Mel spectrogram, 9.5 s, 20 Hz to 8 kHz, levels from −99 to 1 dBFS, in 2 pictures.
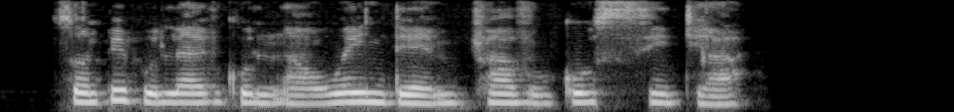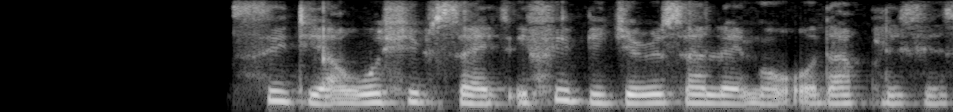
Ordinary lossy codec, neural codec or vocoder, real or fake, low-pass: none; codec, 16 kHz, 8 kbps, FunCodec, trained on Chinese and English, 25 frames a second; fake; none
